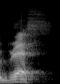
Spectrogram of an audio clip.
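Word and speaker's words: breath: ازاي عشان عشان ياخد الاكسجين يقوللك جاسب فور بريث بريث بريث بريث دي تتنطق بريث وما فيش ايه في الاخر اللي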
